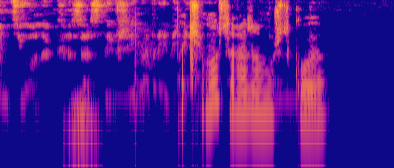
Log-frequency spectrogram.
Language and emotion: Russian, sad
